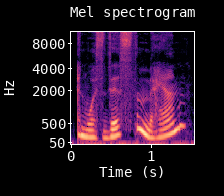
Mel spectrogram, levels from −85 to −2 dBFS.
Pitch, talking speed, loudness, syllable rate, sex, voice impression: 215 Hz, 195 wpm, -15 LUFS, 4.0 syllables/s, female, feminine, very adult-like, slightly soft, calm, elegant, slightly sweet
